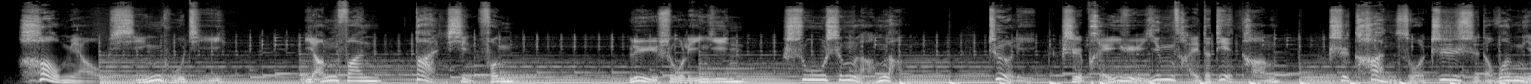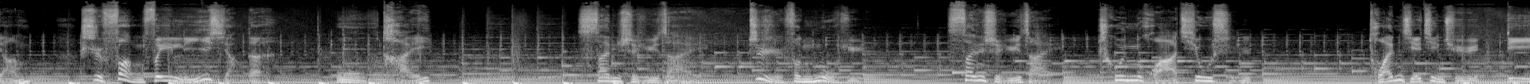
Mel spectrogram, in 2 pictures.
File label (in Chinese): 大气磅礴 招生宣传片; 北方民族大学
